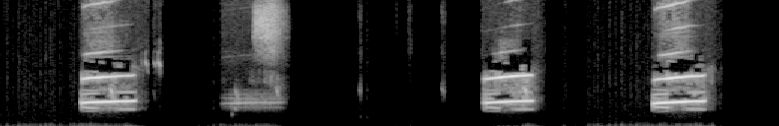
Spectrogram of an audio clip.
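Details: Pacific golden plover sounding three loud, upslurred whistles, with a softer, lower whistled note between the first two; quiet background.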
